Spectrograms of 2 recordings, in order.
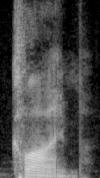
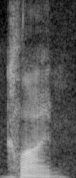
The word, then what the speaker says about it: climb: to can as well climb climb climb so notice how the B is silent climb climb climb climb wise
